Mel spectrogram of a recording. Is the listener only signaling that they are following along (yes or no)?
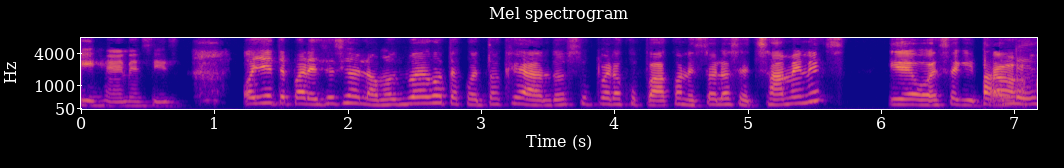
no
